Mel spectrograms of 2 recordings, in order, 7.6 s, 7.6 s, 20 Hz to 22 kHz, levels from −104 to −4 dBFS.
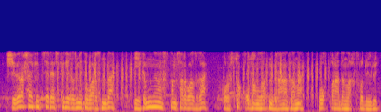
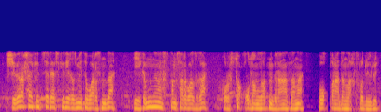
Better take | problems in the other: second | background sound (Writing); 10 dB below the speech

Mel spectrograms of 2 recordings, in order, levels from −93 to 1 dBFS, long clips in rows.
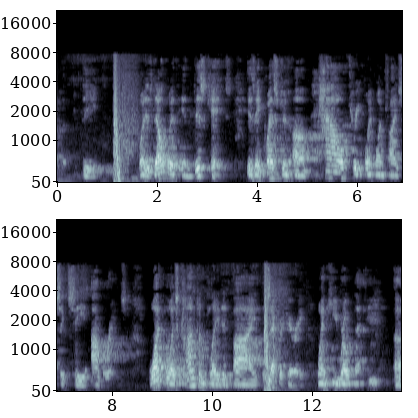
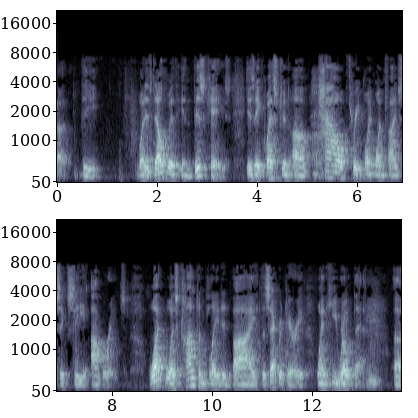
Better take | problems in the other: second | noise reduction (classical method WPE with log-MMSE)

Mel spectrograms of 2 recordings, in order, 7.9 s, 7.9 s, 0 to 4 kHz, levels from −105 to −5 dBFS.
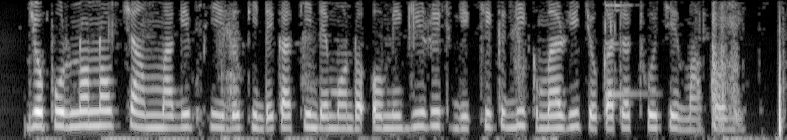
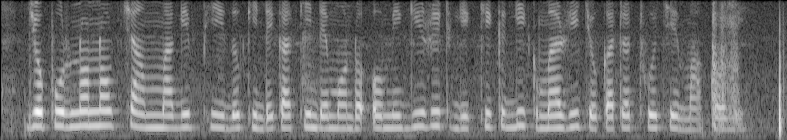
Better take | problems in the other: second | noise reduction (classical method spectral subtraction)

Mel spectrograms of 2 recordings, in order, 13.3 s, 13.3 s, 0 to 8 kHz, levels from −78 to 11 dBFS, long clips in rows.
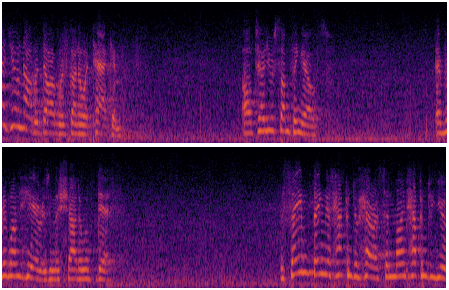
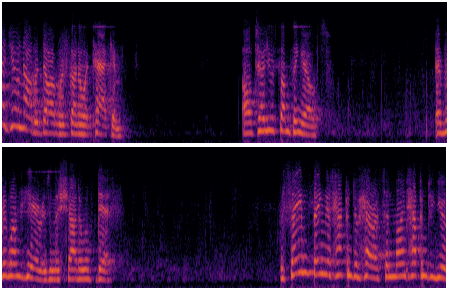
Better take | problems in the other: first | noise reduction (neural separator model SepFormer DNS4)

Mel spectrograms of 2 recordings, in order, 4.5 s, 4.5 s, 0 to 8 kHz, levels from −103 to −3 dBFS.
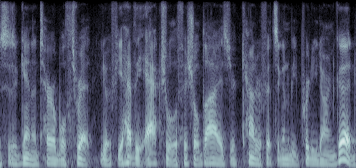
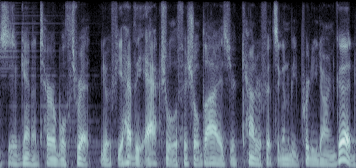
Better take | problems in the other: first | noise reduction (neural separator model SepFormer DNS4)

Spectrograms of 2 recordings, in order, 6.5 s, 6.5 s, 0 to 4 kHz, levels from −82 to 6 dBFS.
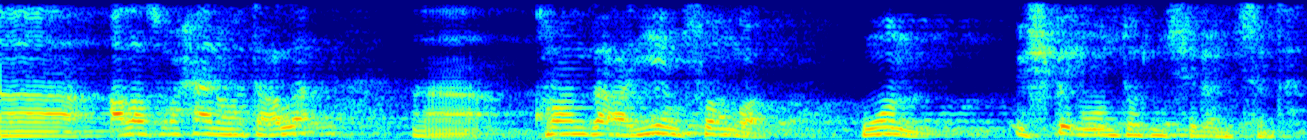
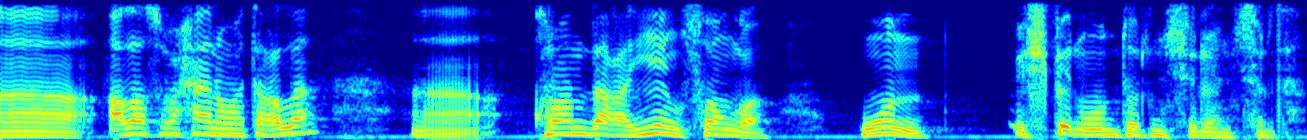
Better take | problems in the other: second | room echo; dies away in 1.7 s

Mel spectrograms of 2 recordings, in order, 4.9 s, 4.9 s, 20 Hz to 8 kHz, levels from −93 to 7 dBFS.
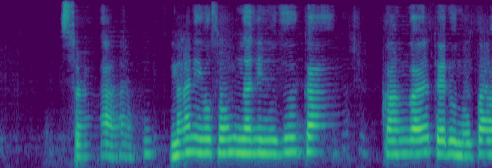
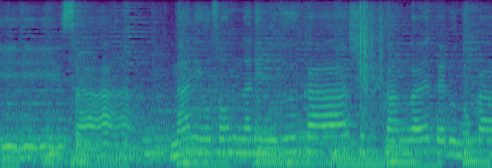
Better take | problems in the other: second | noise reduction (neural mask model DeepFilterNet 3)

